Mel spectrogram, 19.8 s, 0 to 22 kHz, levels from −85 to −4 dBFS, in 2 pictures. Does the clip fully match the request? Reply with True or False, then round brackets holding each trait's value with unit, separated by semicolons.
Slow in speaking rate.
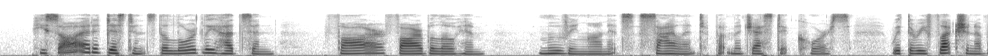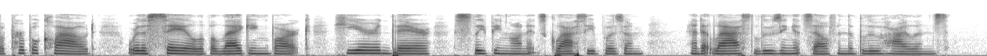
False (150 wpm)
